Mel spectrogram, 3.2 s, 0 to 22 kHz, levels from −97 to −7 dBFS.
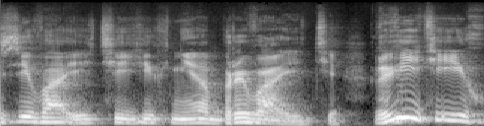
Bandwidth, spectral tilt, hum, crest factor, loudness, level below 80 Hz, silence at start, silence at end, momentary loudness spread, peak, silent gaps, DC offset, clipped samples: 16.5 kHz; -5.5 dB/octave; none; 14 dB; -16 LUFS; -46 dBFS; 0 s; 0 s; 10 LU; 0 dBFS; none; under 0.1%; under 0.1%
